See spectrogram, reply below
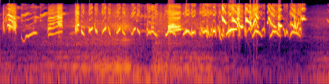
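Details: A captive orange-headed thrush (Geokichla citrina), coaxed to sing with colony bird sounds, sings a fast, varied stream of bright whistled and chattering phrases, rising and falling about twice a second, with faint traffic rumble beneath.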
